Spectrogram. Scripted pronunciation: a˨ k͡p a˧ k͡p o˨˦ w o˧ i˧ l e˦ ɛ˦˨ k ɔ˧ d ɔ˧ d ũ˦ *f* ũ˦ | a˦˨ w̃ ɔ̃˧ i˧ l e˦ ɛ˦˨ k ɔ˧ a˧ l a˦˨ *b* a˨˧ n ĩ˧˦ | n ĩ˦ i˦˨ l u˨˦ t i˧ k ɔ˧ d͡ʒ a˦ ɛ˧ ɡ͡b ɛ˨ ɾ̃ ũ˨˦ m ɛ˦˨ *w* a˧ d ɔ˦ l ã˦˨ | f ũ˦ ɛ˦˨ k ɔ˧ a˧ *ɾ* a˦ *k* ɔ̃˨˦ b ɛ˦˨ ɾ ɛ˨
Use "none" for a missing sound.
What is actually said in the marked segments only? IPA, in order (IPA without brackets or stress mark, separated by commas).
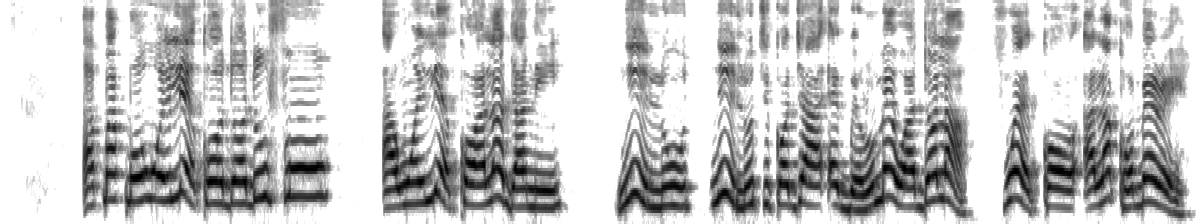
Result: f, d, w, l, k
